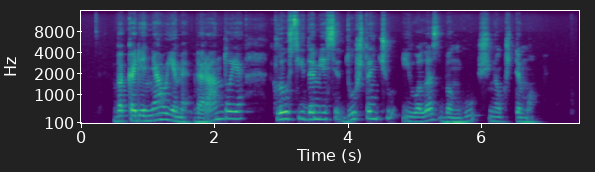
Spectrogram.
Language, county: Lithuanian, Marijampolė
